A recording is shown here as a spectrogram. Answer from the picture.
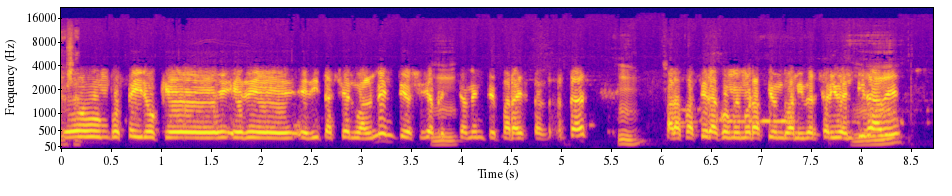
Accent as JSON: {"language": "Galician", "region": "Galicia", "country": "Spain", "said": "precisamente esta vez tocou o viño do Ribeiro, da comarca de Ourense, da miña terra"}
